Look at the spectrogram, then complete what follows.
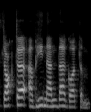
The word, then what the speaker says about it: Abhinanda Gautam: You can properly pronounce me as Dr. Abhinanda Gautam.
